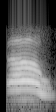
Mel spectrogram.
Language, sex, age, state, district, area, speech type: Bodo, female, 60+, Assam, Kokrajhar, rural, conversation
